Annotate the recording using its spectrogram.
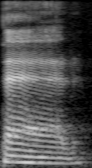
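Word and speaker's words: père: بحط الاكسون ايه؟ مكتوبة جراف، يعني اتجاهها ناحية اليسار، تبقى بير. كأن نطقت زي صوت الاي بالانجليزي. تمام. بس مفتوح. على عكس ايه هنا؟ على عكس ايكول. تاني قلت هنا ايكول، لكنها بير.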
